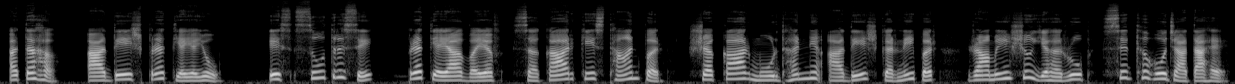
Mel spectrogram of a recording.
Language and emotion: Hindi, neutral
